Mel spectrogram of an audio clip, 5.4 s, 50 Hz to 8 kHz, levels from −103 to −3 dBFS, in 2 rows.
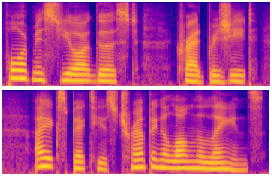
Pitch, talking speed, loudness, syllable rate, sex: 190 Hz, 145 wpm, -17 LUFS, 4.9 syllables/s, female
